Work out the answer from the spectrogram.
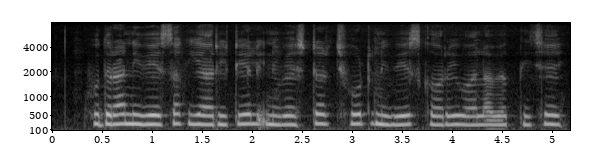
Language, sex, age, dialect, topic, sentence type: Maithili, female, 25-30, Bajjika, banking, statement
